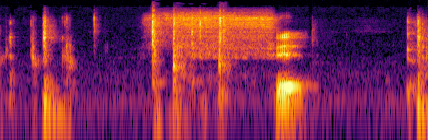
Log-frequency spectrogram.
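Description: Computer keyboard being typed on: a quick run of key clicks as a web address is entered.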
